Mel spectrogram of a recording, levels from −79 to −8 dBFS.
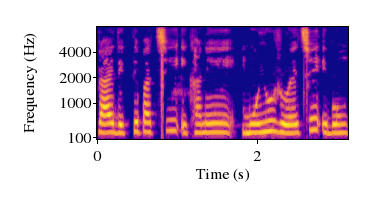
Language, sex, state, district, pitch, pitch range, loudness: Bengali, female, West Bengal, North 24 Parganas, 230 Hz, 225-245 Hz, -17 LUFS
